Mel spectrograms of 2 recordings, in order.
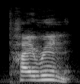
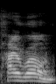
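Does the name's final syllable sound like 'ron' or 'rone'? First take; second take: ron; rone. First: The final syllable is said as 'ron'. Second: The final syllable is said as 'rone'. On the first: The speaker calls it right. "But it's Tyron" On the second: The speaker calls it wrong. "not Tyrone"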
